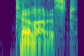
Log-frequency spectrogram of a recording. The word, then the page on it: teleost: British English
